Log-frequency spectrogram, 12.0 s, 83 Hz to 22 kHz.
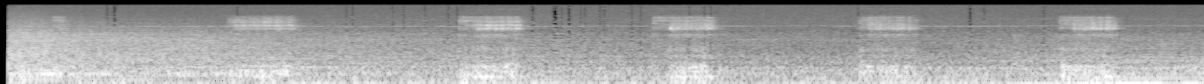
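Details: A sleeping golden retriever snores in regular low rumbles with hissy breaths, about every two seconds, roughly 29 a minute, over a faint steady tone.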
